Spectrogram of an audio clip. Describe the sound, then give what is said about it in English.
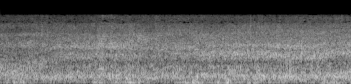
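Steady surf of ocean waves washing up onto a sandy shore where the water meets the sand, a loud continuous hiss and rumble with no distinct breaks and no voices. “Right here, where the water meets the sand. That's the best place to ground.”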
